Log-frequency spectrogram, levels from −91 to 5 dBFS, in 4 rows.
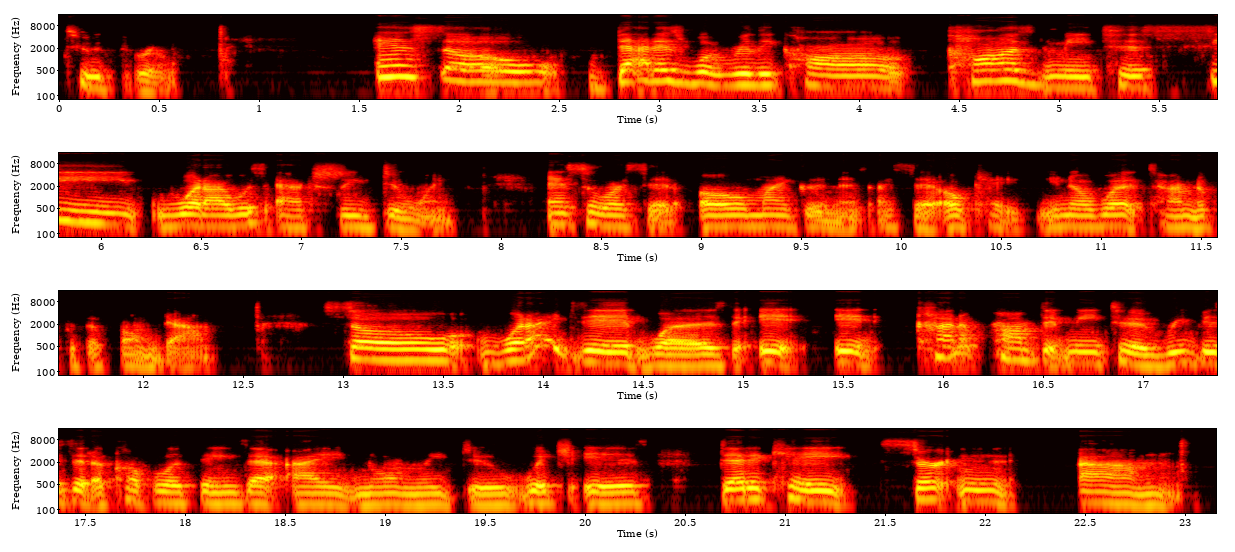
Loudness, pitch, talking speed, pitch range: -22 LUFS, 175 Hz, 165 wpm, 155-210 Hz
